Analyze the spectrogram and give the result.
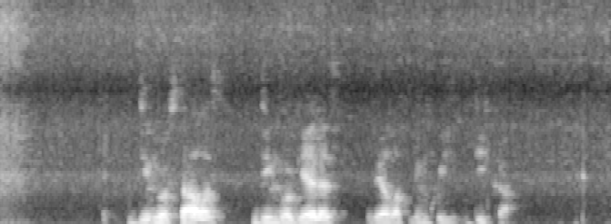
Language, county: Lithuanian, Vilnius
